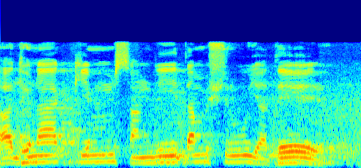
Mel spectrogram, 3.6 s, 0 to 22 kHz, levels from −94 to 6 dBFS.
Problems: constant background noise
